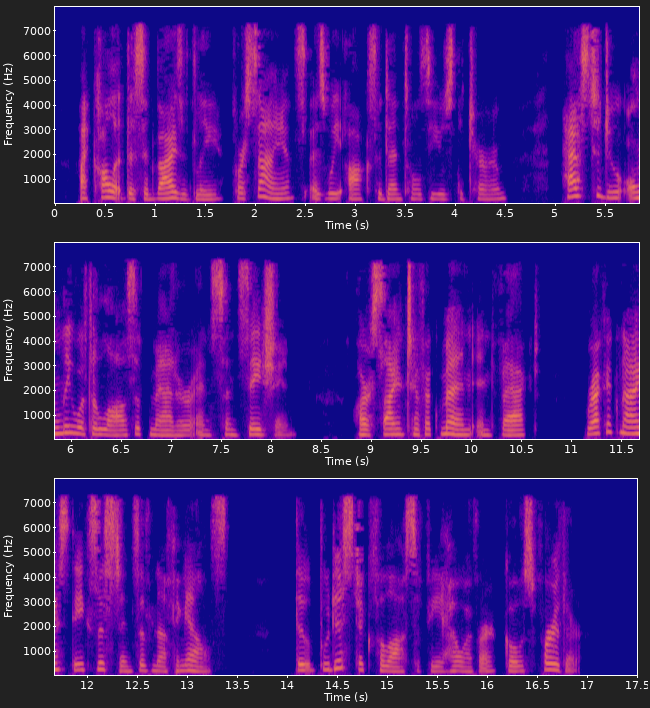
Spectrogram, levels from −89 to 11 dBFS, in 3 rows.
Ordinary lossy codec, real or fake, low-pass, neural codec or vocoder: MP3, 48 kbps; fake; 7.2 kHz; codec, 24 kHz, 3 kbps, HILCodec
